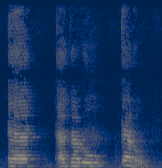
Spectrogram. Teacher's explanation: সংখ্যাবাচক শব্দের ক্ষেত্রে এ ধ্বনির উচ্চারণ হলো বিবৃত হয়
